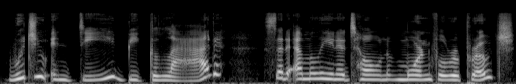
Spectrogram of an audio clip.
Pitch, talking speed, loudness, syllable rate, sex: 235 Hz, 150 wpm, -19 LUFS, 4.0 syllables/s, female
